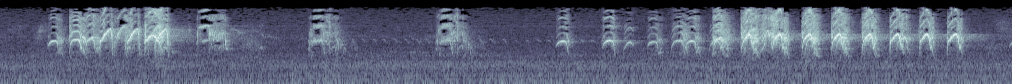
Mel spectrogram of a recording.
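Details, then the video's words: Brown-eared bulbul in a garden, one of about five waiting their turn to feed, gives harsh, screechy notes, first in scattered bursts, then a steady run of about six loud shrieks, roughly two per second. "Bulbul エゾヒヨドリ"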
